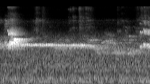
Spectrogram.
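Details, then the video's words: Belgian canary song meant to stimulate singing and bring hens into breeding condition: a bright note opening into one long, even, high trilled roll, with steady background hiss. "Canto Para Esquentar Canário Belga e Foguear as Fêmeas"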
